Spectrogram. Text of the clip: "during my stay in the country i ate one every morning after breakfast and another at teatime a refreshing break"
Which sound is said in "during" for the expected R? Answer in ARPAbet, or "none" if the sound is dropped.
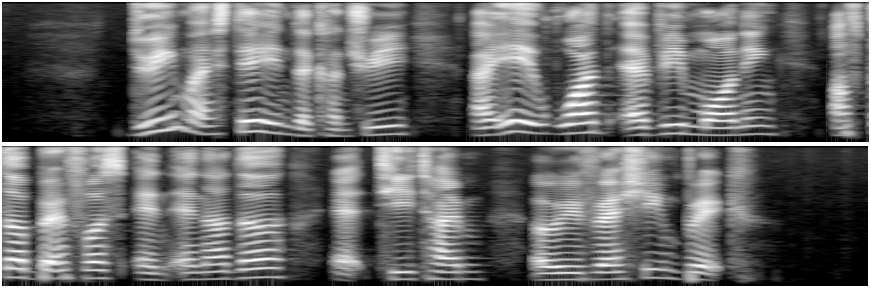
none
